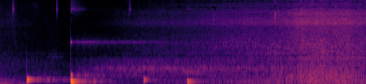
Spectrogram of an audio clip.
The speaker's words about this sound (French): elle joue avec l'arbre, le morceau de bois qu'elle a dans les mains pour bouger l'eau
